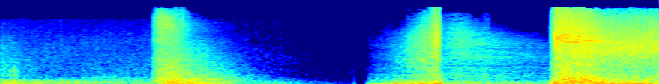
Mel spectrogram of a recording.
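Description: Game sound effects whoosh and boom.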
